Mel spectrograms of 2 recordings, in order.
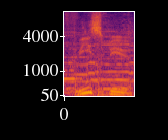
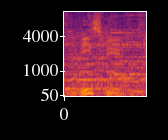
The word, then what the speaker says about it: Visby: Visby. That's how you say it. Visby.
